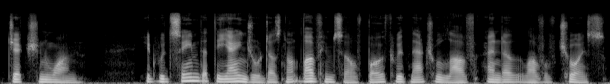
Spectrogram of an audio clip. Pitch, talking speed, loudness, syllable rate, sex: 115 Hz, 205 wpm, -20 LUFS, 5.3 syllables/s, male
